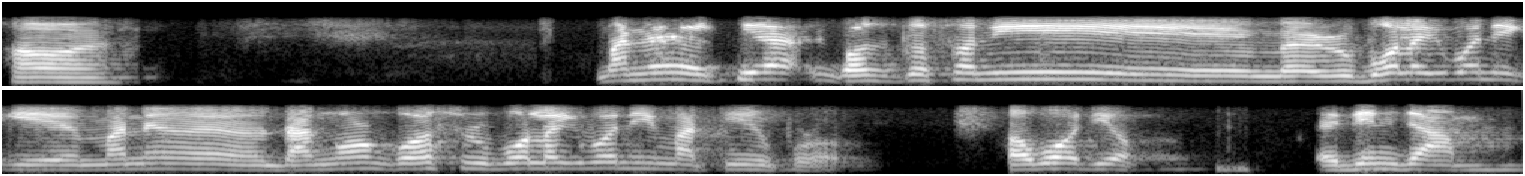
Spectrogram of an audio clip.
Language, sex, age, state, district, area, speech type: Assamese, female, 60+, Assam, Sivasagar, urban, conversation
